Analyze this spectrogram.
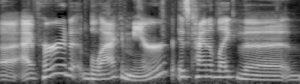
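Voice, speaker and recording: The speaker is a man with a bright, sharp tone. His pitch swings very widely. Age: 20s. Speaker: video game streamer. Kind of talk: casual live-stream chat while gaming. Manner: animated.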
